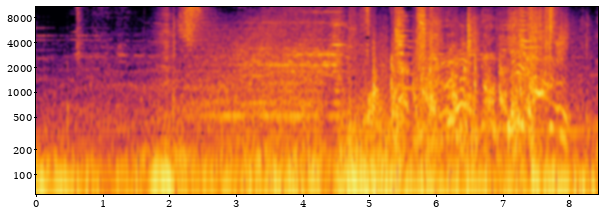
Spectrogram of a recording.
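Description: Film soundtrack: dramatic music under fight sound effects, with sudden crashes from about five seconds in.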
